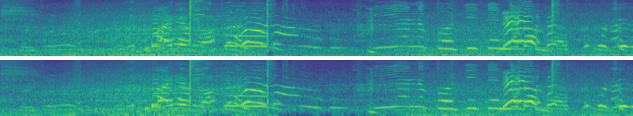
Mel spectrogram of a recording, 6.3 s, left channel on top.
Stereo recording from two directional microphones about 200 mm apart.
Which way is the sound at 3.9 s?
10° right (ahead or behind).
